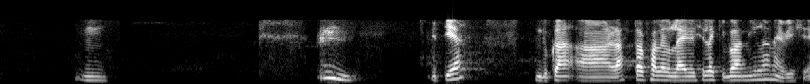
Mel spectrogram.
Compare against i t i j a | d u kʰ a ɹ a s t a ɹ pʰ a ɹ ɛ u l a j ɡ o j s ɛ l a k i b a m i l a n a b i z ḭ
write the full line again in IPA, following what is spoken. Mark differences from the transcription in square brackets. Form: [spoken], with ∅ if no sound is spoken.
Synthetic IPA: [e] t i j a | d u [k] a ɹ a s t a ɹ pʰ a [l] ɛ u l a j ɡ o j s [i] l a k i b a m i l a n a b i [s] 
